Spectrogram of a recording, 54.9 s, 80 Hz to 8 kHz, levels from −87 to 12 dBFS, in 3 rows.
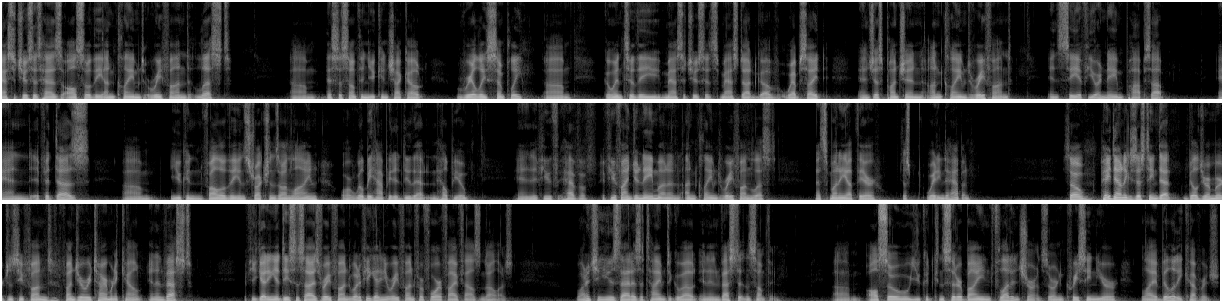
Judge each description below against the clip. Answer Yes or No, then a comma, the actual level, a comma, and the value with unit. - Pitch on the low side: Yes, low, 105 Hz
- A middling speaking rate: Yes, average, 155 wpm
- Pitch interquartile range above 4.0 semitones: Yes, average, 4.5 semitones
